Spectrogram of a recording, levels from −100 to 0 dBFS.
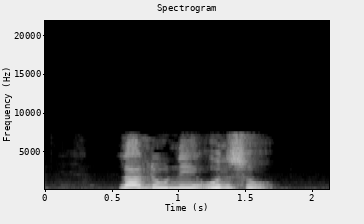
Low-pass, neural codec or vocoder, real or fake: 7.2 kHz; none; real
